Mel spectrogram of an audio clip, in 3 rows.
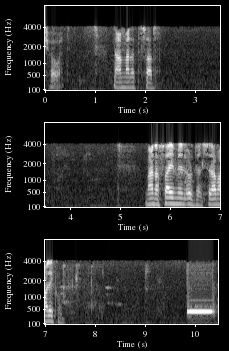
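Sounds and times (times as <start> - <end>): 
speech: 0.1 - 0.5, 1.4 - 2.4, 5.5 - 7.5
electronic beep of a dropped phone call: 9.8 - 10.4.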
